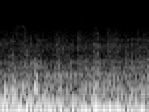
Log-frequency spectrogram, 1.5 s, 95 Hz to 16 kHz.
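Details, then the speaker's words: Stock Toyota RAV4 on a rally sprint stage, after a loud clunk broke the exhaust on the first stage: a deep, loud, raw rumble under load, especially turning left, like an open straight pipe. The broken part was still unknown. "heard something's broken and you'll hear even going left specifically it was quite loud so um we weren't sure what was broken but we just know something very badly has happened"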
